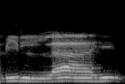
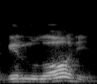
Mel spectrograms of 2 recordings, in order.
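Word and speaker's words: بِاللَّهِ: Man amana billah, billah ini ditarkik, ya, karena diawali dengan huruf baris kasrah. Man amana billahi, jangan bilang billahi, tapi billahi.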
